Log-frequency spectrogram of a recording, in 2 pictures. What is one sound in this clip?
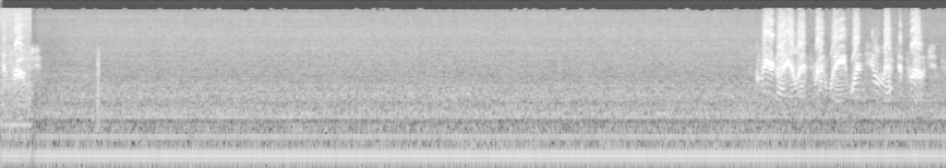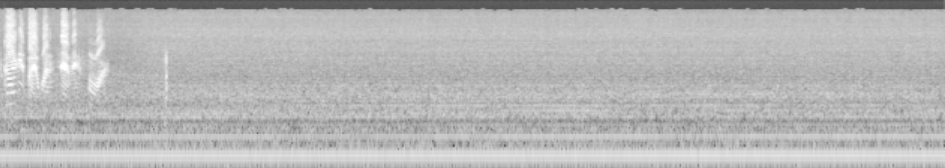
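A small plane's propeller engine drones steadily from inside the cockpit.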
